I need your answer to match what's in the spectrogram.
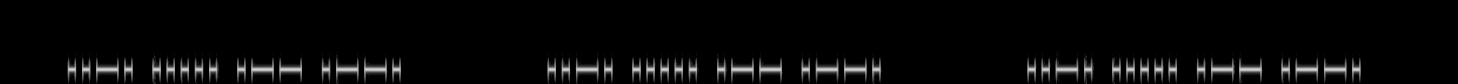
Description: Morse code, heard as a keyed tone, about 17 wpm, 700 Hz. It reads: F5WP F5WP F5WP
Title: DXCC-100 Call Signs - 4 Characters - Repeated 3x - 17wpm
